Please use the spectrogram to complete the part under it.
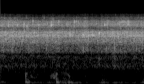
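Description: Steady, loud frying sizzle from a Roblox kitchen-themed obstacle course, a continuous hiss running unbroken across the whole moment with faint low thumps beneath.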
